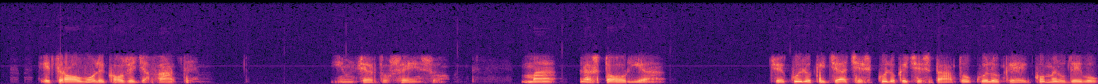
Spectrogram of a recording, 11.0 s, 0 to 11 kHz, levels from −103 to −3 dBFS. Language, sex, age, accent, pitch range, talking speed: Italian, male, 50-69, native, 145-185 Hz, 155 wpm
